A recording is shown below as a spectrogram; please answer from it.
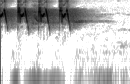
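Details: Bar-winged prinia, a loud song for bird training or trapping: four rapid buzzy high notes running together, fading out within a second.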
